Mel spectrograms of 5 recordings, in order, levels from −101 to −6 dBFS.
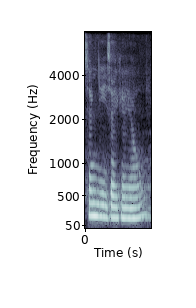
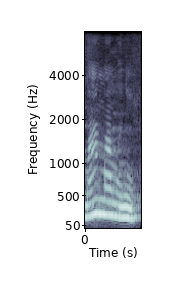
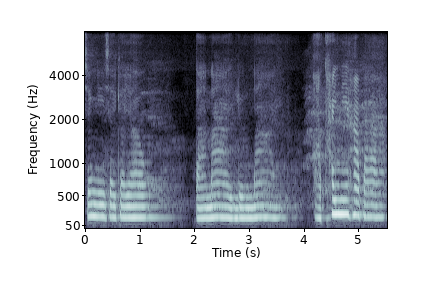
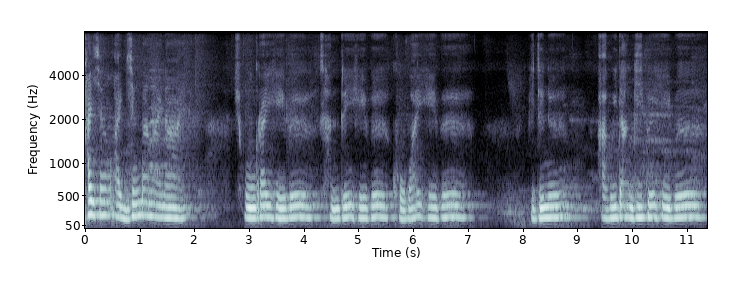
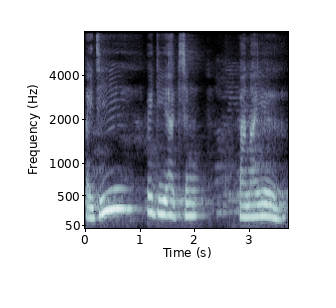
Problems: background conversations at intervals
